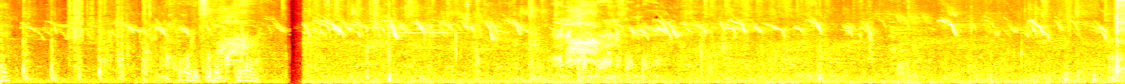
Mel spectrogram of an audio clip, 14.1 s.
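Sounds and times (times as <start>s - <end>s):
birds chirping: 0.0s - 14.0s
harsh bird call: 2.6s - 3.5s.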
